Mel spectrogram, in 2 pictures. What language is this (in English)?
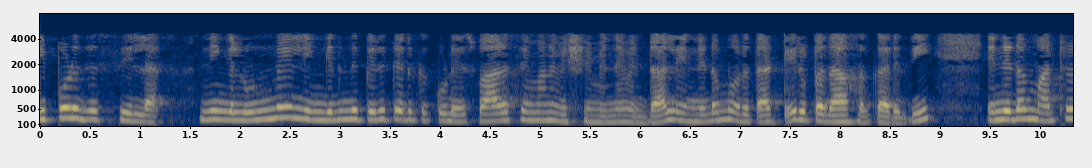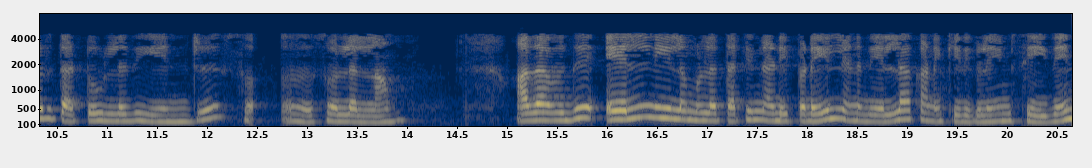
Tamil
